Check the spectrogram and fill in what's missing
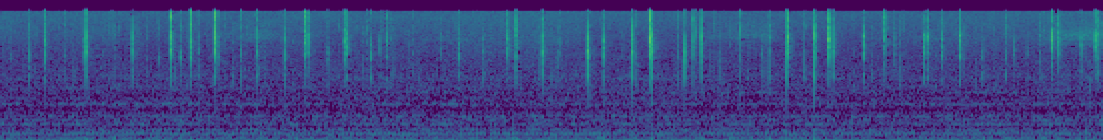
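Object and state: Beeswax candle tapped.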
